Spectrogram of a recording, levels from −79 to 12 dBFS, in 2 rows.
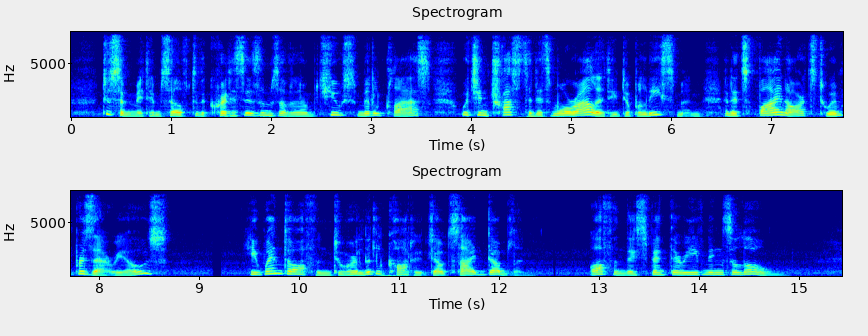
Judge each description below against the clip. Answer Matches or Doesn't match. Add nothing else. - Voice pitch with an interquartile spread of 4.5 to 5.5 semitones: Matches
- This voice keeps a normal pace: Matches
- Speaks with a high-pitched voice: Doesn't match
